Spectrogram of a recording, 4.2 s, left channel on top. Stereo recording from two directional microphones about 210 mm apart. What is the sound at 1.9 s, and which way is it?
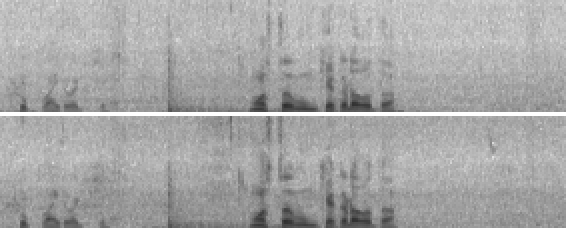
Speech, 10° left (ahead or behind).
